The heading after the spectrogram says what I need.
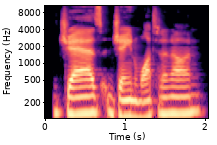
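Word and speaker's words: Jazz Janewattananond: seen him a couple times on YouTube anyways jazz Jane wanted it on that's how you pronounce his name I practiced it's it's perfect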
